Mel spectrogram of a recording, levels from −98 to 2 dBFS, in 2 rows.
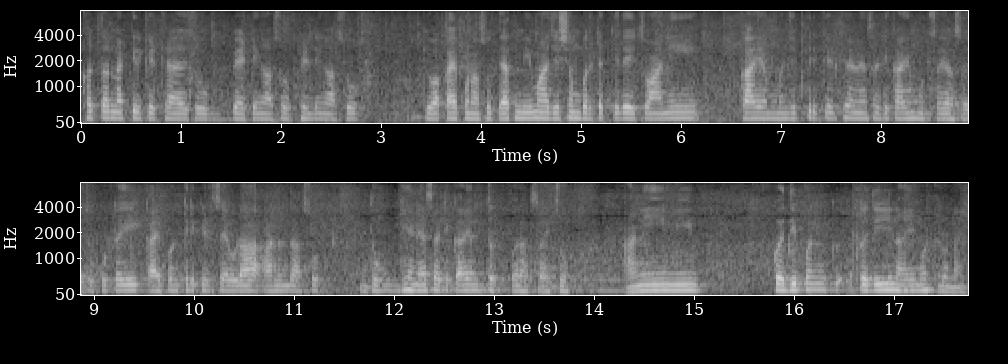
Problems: constant background noise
